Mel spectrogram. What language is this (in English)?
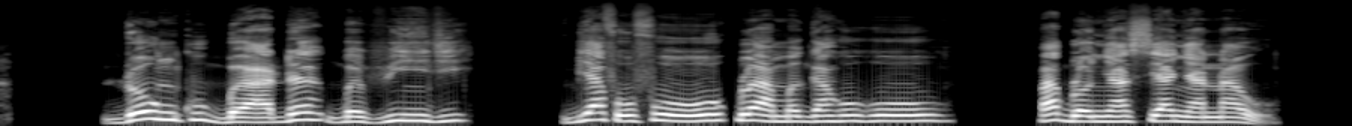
Ewe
